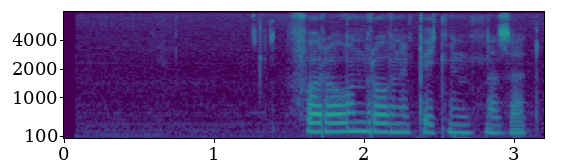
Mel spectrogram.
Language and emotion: Russian, neutral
